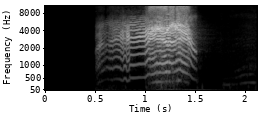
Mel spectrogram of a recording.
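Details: Cat chasing a mouse late at night: one loud, strained meow about a second long with a rich harmonic tone. It swells into a harsh, noisy peak and then fades.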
